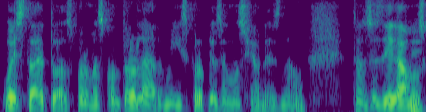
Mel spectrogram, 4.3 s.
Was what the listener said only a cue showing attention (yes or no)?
yes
